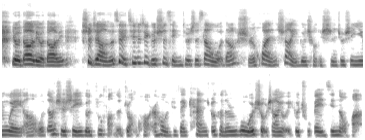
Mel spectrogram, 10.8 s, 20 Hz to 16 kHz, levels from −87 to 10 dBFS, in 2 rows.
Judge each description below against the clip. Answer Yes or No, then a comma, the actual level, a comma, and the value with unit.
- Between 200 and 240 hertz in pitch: Yes, high, 215 Hz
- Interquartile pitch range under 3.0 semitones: No, average, 3.3 semitones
